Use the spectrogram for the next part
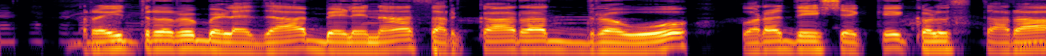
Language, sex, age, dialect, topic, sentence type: Kannada, male, 25-30, Mysore Kannada, banking, statement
